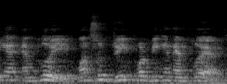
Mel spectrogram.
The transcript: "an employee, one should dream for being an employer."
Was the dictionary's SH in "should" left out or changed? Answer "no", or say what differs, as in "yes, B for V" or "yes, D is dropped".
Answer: yes, S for SH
